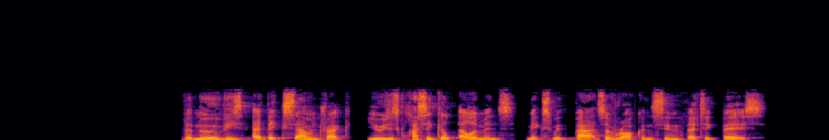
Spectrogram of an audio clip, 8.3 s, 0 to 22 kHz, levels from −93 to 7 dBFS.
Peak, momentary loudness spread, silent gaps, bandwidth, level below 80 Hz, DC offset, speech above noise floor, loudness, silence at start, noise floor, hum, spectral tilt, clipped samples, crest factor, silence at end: -2 dBFS; 8 LU; 3.60-3.68 s; 8.4 kHz; -58 dBFS; under 0.1%; over 74 dB; -17 LUFS; 1.85 s; under -90 dBFS; none; -4 dB/octave; under 0.1%; 16 dB; 0.7 s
